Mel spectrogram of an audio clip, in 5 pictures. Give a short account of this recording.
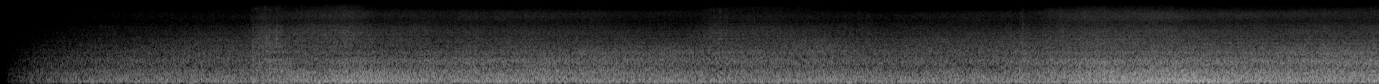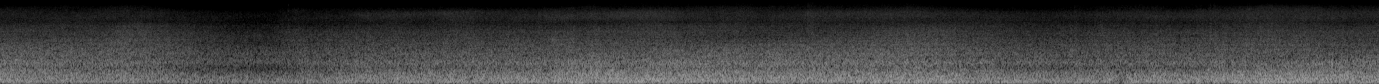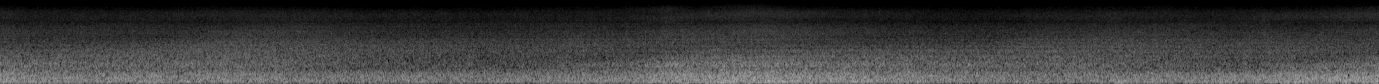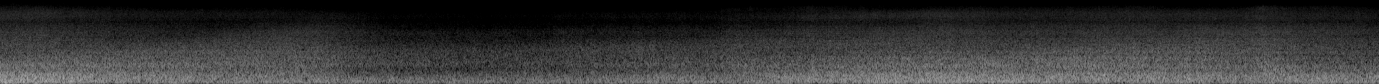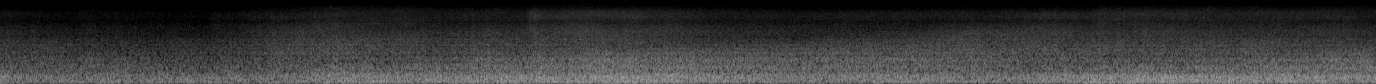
Sound of the waves, On the beach, Zoom H2n MS+XY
